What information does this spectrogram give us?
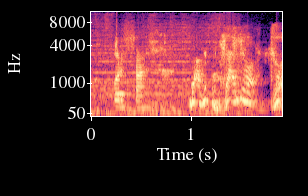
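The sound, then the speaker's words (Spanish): A man does a raspy, garbled Donald Duck voice impression, a few quick sputtering bursts of squawky, quacking speech at moderate loudness, with brief pauses between them. “nosotros decimos, bueno, el de nosotros imita al Pato Donald.”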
